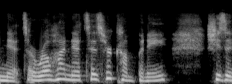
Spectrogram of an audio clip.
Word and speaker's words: Aroha: Aroha, yeah.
